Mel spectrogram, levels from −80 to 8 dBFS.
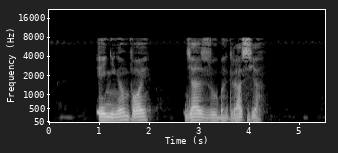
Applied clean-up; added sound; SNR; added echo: none; none; none; none.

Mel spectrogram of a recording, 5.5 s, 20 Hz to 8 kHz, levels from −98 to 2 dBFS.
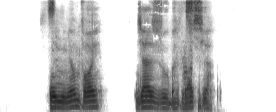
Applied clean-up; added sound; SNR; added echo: neural mask model Resemble Enhance denoiser.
